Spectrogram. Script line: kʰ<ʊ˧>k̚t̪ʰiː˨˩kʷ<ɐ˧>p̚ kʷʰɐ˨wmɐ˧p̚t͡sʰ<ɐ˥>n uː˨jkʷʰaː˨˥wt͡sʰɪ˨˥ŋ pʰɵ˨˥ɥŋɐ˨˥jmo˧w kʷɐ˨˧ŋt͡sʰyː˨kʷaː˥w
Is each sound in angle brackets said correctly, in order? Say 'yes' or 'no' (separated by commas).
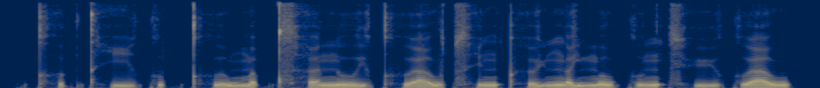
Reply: yes, yes, no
